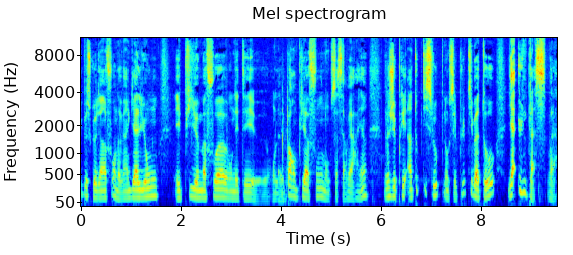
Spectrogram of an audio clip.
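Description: A man's voice: mid-range voice, dark tone. A man hosting a casual live stream, chatting with viewers while gaming, hesitant with many fillers and restarts. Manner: greets chat viewers by name. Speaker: streamer hosting a cybersecurity talk show.

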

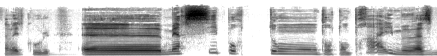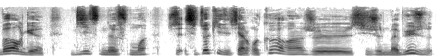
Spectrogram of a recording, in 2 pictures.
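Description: A man's voice: medium pitch, big pitch swings, measured pace, hardly any pauses, mellow, no room sound. A young man hosting a live stream in a casual, rambling way, chatting with his viewers while he plays a game, with many fillers and restarts. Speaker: streamer and host.

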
